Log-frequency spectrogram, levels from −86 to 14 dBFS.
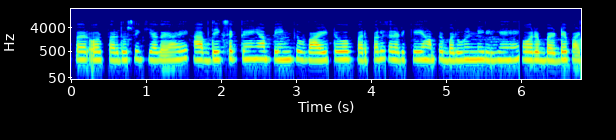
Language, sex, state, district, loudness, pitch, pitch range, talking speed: Hindi, female, Uttar Pradesh, Deoria, -24 LUFS, 240 Hz, 230-245 Hz, 240 wpm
